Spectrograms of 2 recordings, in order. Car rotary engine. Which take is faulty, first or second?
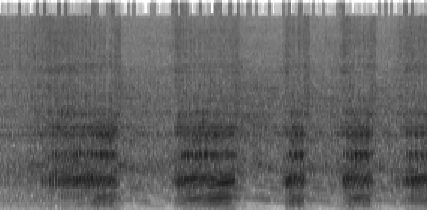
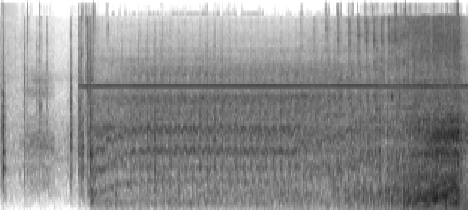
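first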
